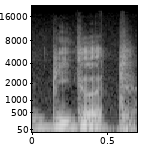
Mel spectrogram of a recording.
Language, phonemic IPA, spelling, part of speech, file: French, /bi.ɡɔt/, bigote, adjective, Fr-bigote.ogg
- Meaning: feminine singular of bigot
